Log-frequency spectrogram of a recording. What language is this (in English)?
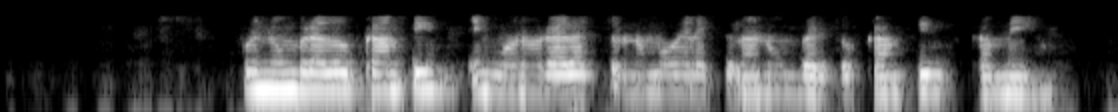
Spanish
